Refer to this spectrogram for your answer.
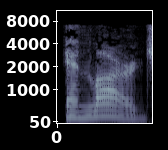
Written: enlargingly

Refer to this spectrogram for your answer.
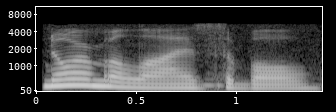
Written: normalizable

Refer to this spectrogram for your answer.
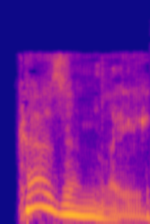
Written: cousinly

